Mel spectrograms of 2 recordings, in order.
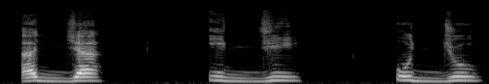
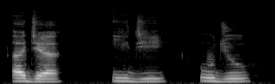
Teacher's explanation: So there's a bit of emphasis when you join on a shadda. It should be clear that there's two letters there. Like as opposed to reading aja, iji, uju, there's no emphasis, there's no pressing.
